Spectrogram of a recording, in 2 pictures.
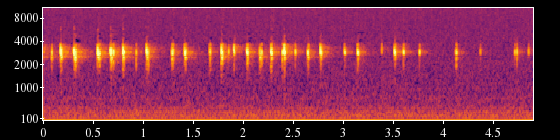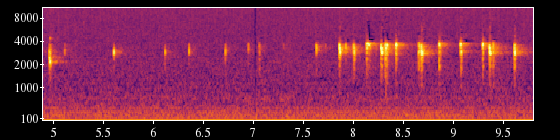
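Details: Bat calls caught at night on a Batseeker 4 bat detector as quick ticking pulses. A dense burst at the start thins to scattered single clicks mid-way, then quickens again near the end, over a constant low hum.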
